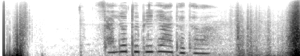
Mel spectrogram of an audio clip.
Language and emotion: Russian, positive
